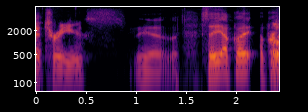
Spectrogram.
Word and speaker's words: Atreus: Sonny Sulcic, if that's how you pronounce it, who plays Atreus. Atreus. yeah, Atreus. Atreus.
